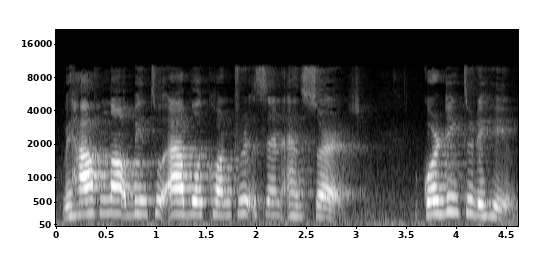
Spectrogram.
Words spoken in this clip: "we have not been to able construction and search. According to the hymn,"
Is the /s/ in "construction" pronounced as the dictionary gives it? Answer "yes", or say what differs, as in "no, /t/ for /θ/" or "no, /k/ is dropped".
no, /s/ is dropped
